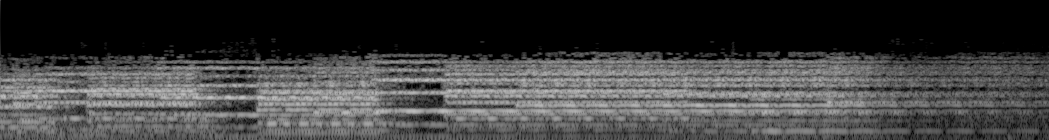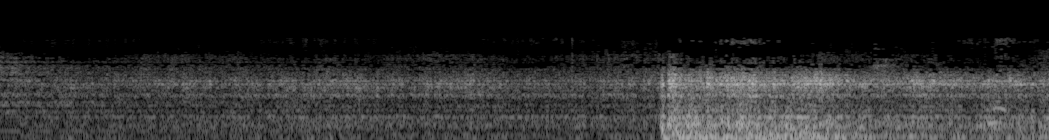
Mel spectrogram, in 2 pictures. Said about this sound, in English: Full of dynamite. It shook the earth like jelly.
